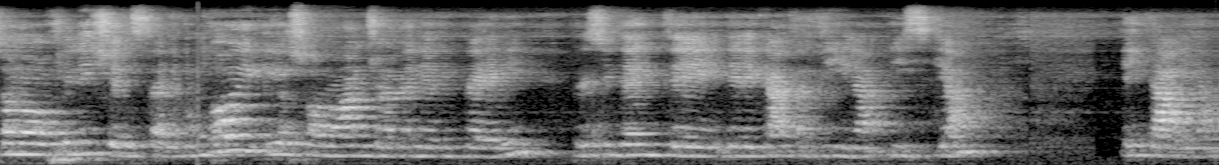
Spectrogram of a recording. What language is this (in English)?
Italian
